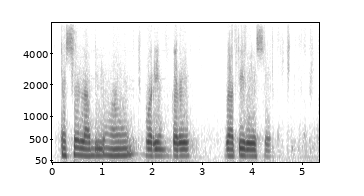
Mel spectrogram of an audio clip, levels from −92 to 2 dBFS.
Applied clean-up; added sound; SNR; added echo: neural separator model SepFormer DNS4.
